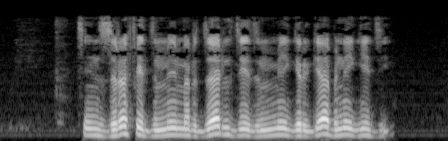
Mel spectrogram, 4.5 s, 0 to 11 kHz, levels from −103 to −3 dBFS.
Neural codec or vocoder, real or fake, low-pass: none; real; 7.2 kHz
